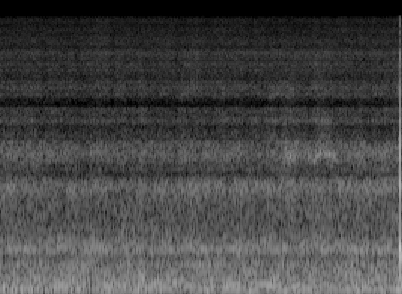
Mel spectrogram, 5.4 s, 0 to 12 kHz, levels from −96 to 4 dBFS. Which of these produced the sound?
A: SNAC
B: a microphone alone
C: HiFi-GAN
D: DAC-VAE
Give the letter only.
A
